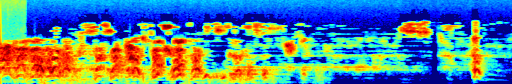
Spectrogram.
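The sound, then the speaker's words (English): A dog barks and yips in a rapid flurry, the calls trailing off into softer whines before one last sharp bark rings out near the end. “Oh, a dog. A dog.”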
